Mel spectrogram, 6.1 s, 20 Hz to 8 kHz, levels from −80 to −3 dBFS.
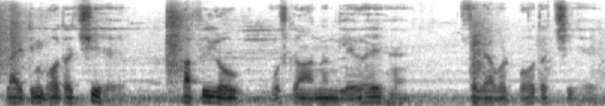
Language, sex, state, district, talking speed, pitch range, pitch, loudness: Hindi, male, Rajasthan, Jaipur, 150 wpm, 85-95 Hz, 90 Hz, -19 LUFS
